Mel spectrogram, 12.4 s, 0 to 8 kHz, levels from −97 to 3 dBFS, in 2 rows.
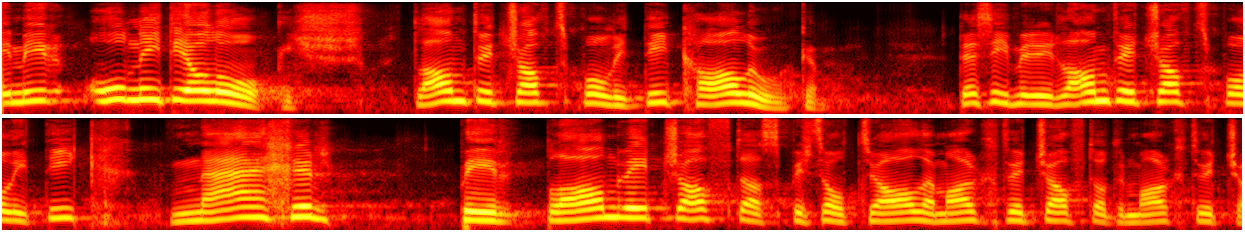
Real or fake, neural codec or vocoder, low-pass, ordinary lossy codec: fake; codec, 16 kHz, 4 kbps, X-Codec, HuBERT features, trained on LibriSpeech; none; none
